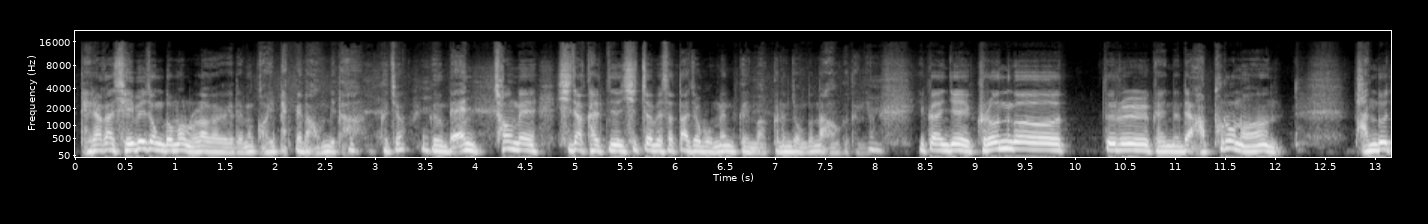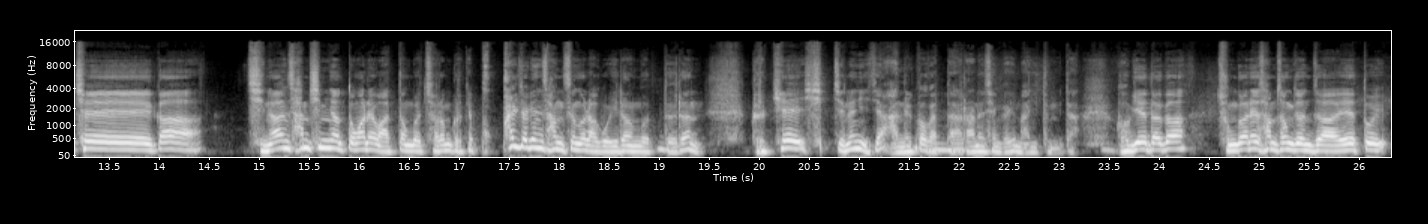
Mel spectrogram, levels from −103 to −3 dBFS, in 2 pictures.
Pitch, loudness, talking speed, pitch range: 150 Hz, -18 LUFS, 315 characters per minute, 130-175 Hz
